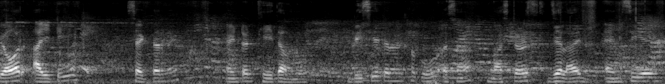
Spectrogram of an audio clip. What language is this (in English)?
Sindhi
